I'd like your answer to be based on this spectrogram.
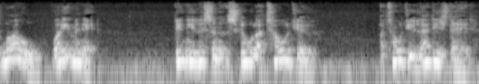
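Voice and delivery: put-on wife stopping the kids in the kitchen, flustered and exasperated. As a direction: stop them short, half scolding.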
